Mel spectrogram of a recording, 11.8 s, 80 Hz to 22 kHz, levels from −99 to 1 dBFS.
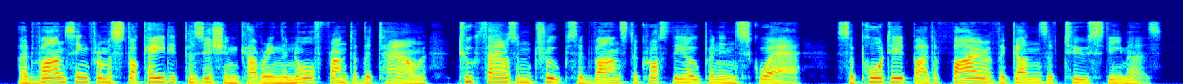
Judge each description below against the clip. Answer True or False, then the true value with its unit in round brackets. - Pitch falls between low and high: True (155 Hz)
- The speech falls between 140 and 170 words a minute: True (160 wpm)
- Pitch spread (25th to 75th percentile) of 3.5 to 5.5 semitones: True (3.9 semitones)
